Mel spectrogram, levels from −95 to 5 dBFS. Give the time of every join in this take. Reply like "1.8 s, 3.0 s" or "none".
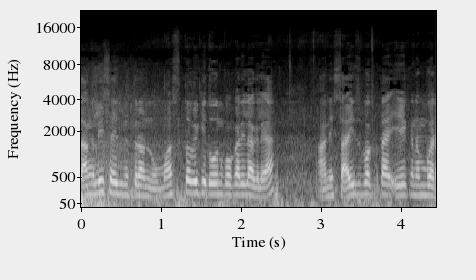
none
